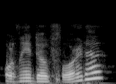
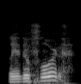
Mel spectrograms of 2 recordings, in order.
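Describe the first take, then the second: First: It is said hesitantly, like a question. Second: It is said firmly, like a plain statement. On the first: The speaker is not sure where they are. The speaker calls it wrong. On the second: The speaker knows where they are. The speaker calls it right.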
